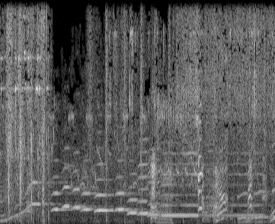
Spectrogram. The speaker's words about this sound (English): Doggy! No, Dill. Woof! Spike's a doggy.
